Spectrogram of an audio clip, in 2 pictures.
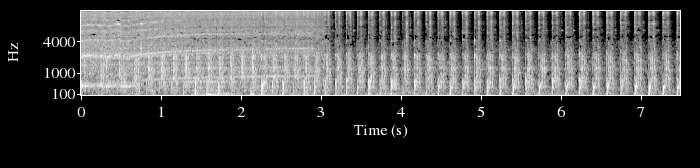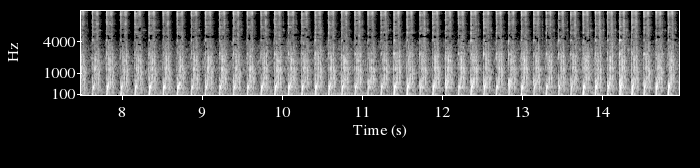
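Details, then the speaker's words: Enginediy Retrol model four-stroke petrol engine, drill-started, simple carburetor with unpressurized fuel: slow, sharp pops about six a second, loping and picking up then threatening to die; running super rich and near stalling. "You can hear that sweet spot where it keeps on picking up, keeps on sucking fuel, and keeps on firing you, but now it wants to quit."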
